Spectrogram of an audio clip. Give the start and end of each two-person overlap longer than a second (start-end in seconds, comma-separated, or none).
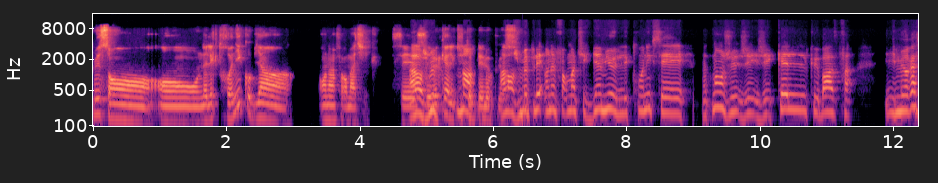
4.7-6.5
